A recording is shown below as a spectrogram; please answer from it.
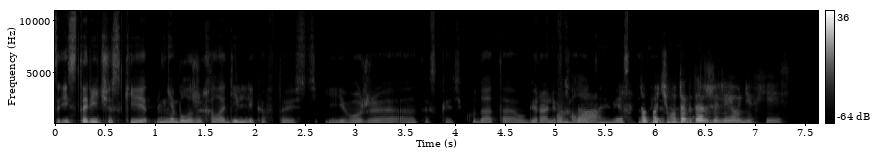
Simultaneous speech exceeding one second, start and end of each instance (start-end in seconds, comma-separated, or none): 5.0-6.4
